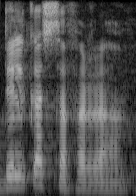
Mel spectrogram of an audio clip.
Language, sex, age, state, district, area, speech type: Urdu, male, 18-30, Uttar Pradesh, Saharanpur, urban, spontaneous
